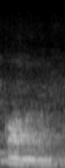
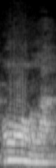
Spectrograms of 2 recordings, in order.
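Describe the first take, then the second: First: The word ends on the consonant. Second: The word ends with a final vowel. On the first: The speaker calls it right. "tapi kol" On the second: The speaker calls it wrong. "bacanya jangan kola"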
